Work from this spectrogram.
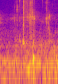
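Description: A close, crisp crunch as teeth bite into an air-fried chicken katsu curry burger with a crumb coating, followed by a moment of chewing.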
